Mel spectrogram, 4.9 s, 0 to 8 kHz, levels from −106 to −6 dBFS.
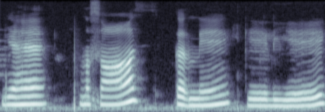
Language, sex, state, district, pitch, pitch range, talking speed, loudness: Hindi, female, Punjab, Fazilka, 210 Hz, 180-215 Hz, 60 wpm, -17 LUFS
